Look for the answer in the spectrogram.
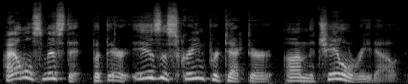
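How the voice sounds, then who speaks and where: A man's voice: high voice, wildly swooping pitch, normal speed, a bit bright, husky. A middle-aged man narrating a casual hands-on product demo, explaining things methodically and without hurry. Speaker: radio reviewer, presenter.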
